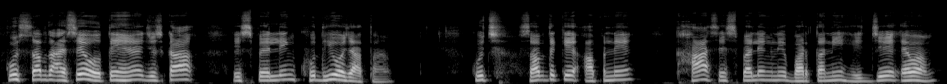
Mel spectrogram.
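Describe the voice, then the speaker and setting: Slow, deliberate woman teacher spelling words. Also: mid-range voice, dry recording. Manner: asks checking questions of the pupils. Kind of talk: classroom-style spelling lesson.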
